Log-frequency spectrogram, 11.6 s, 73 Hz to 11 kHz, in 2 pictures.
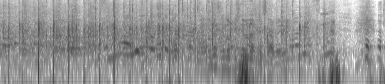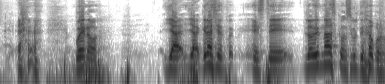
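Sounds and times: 
small group applauding: 0.0s - 5.4s
laughter: 1.7s - 6.6s
speech: 3.3s - 5.0s, 6.0s - 7.4s, 8.3s - 11.5s.

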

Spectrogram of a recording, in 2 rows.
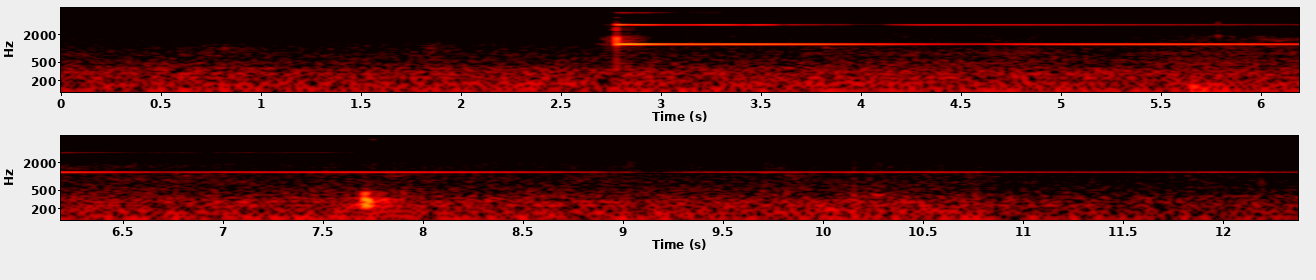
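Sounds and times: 
meditation bell struck and ringing: 2.8s - 12.3s.

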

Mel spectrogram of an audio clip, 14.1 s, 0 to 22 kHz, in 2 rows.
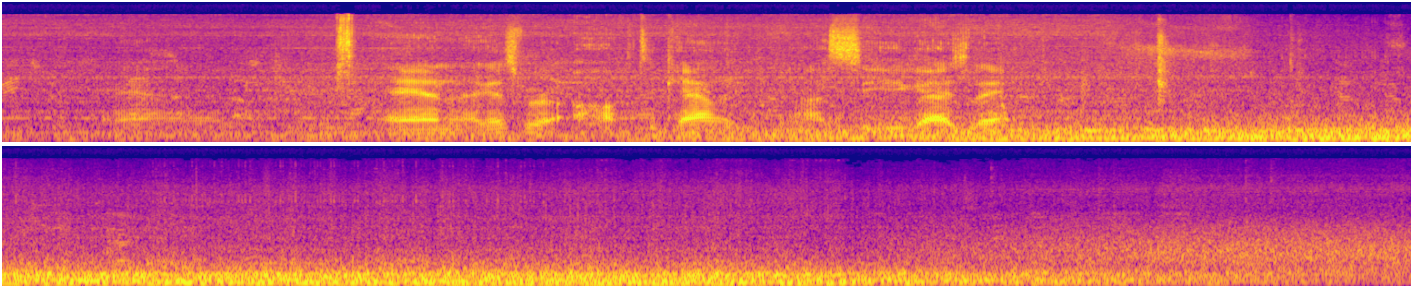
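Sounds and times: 
chartered jet airplane engines roaring on a runway in Las Vegas: 0.0s - 14.0s
speech: 1.7s - 5.6s.

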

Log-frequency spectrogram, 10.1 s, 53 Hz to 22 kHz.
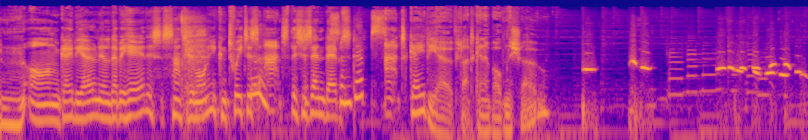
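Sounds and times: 
speech: 0.4s - 7.0s, 7.8s - 8.2s
person whistling a short lilting tune: 7.3s - 10.1s.

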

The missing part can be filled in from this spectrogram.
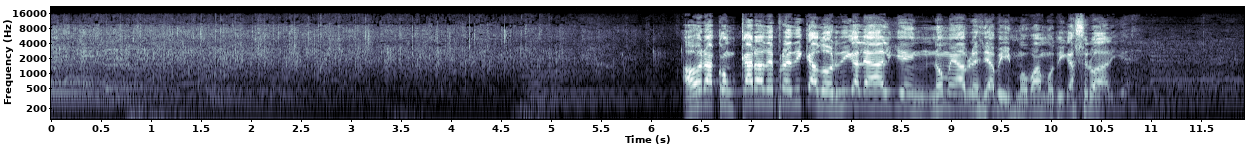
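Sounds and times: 
large congregation applauding: 0.0s - 7.2s
speech: 6.3s - 10.9s.

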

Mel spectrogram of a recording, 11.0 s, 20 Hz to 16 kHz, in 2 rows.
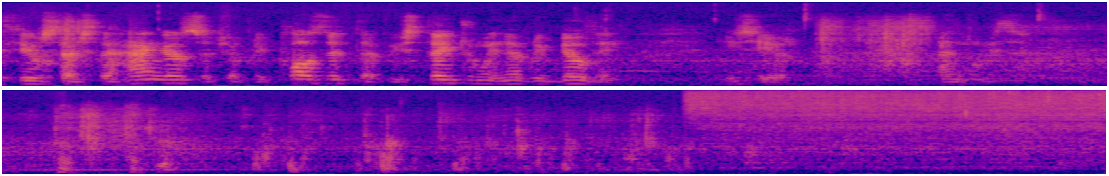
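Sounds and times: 
speech: 0.1s - 7.6s
shower spraying water: 9.0s - 11.0s.

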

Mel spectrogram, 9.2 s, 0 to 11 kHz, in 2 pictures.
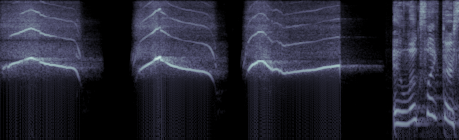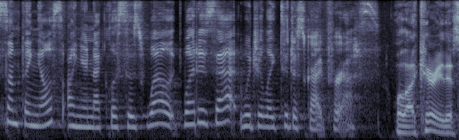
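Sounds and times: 
acorn cap whistle blown through hands: 0.0s - 3.8s
speech: 4.0s - 9.1s.

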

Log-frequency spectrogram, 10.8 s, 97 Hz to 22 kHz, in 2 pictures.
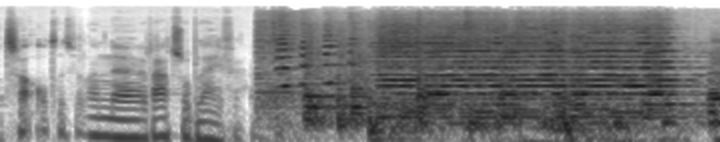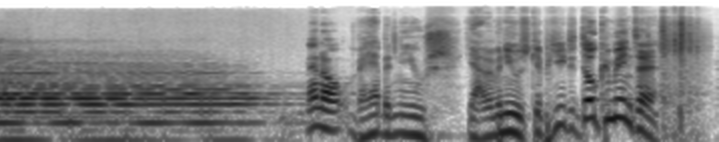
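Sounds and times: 
speech: 0.0s - 6.2s, 7.7s - 10.6s
stately brass-heavy fanfare jingle: 1.9s - 7.7s.

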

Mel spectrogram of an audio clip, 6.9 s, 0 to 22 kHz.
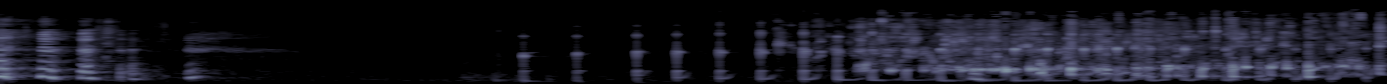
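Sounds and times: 
wine glugging out of a bottle into a glass: 3.6s - 6.9s.

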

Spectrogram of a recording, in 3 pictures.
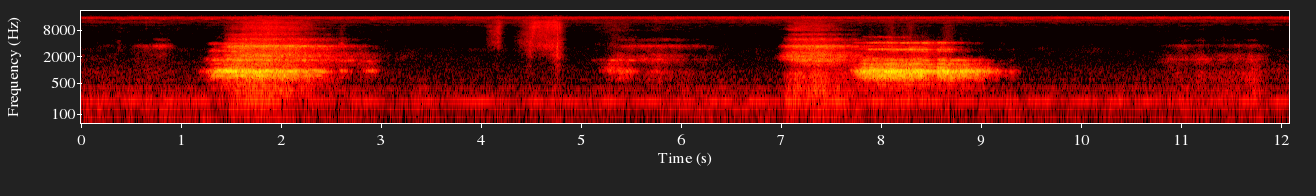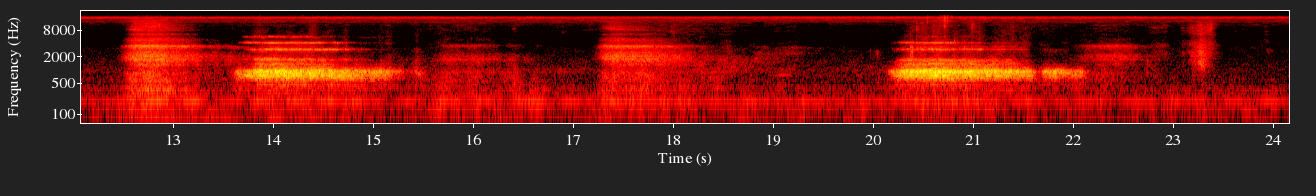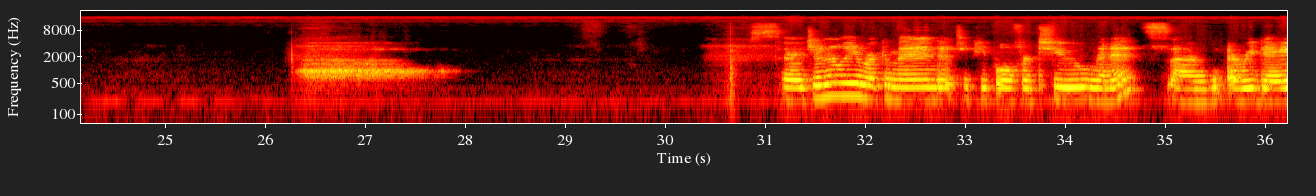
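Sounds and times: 
slow breathing in and out through the mouth with a relaxed jaw: 0.4s - 3.0s, 4.4s - 6.4s, 7.0s - 9.4s, 10.8s - 18.9s, 20.1s - 23.5s, 26.2s - 28.1s
speech: 31.2s - 36.2s.

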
